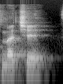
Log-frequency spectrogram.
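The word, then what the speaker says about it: Maciej: Euh, Massiège, c'est, euh, ça se prononce Mathieu. C'est un nom polonais et c'est un jeune que j'entraîne euh, à Lausanne.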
